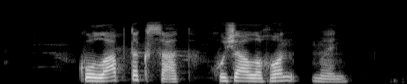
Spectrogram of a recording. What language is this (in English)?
Chuvash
